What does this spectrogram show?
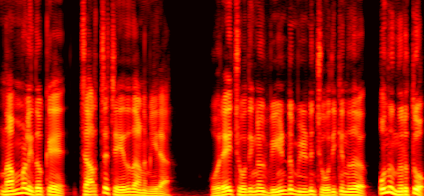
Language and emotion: Malayalam, angry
